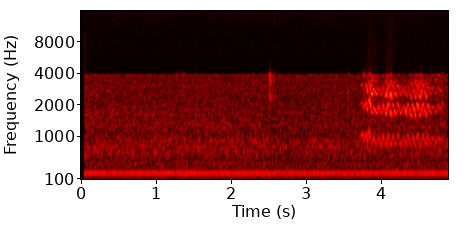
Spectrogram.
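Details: Pet cat reacting to the sound of someone clipping their nails, making a strange wavering cry of about one second near the end, with harmonics, over a steady low electrical hum in a quiet room.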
